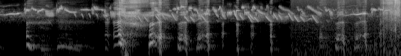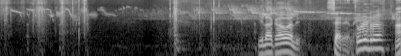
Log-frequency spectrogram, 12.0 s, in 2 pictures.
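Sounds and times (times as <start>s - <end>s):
small birds chirping: 0.0s - 12.0s
background hiss: 4.6s - 12.0s
faint clicks and rustling: 5.7s - 7.5s.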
